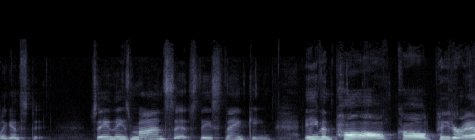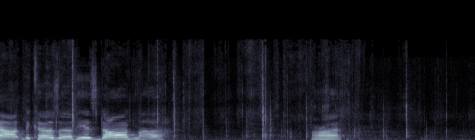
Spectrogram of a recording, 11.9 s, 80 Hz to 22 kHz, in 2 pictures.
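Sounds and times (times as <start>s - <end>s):
speech: 0.1s - 0.6s, 1.2s - 8.2s, 9.8s - 10.3s
small pieces of paper being shuffled: 5.5s - 11.8s.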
